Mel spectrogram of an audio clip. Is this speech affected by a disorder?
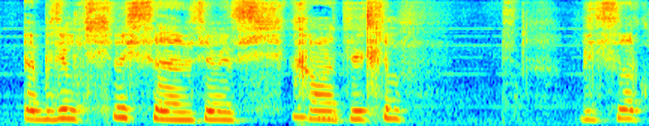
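Yes: Down syndrome.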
